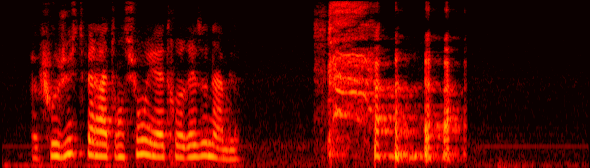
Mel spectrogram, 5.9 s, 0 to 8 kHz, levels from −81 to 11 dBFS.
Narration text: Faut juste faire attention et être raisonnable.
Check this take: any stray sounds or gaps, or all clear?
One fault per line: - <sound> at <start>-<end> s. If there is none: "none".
- laugh at 3.1-4.7 s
